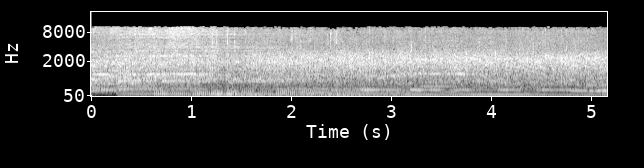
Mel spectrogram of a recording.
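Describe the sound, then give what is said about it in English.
A crowd applauds and cheers loudly and steadily for the whole stretch, a dense wash of clapping and shouts, with low sustained tones humming underneath, as an evening church audience cheers for itself at the preacher's request. “Et acclamez-vous très fort ce soir s'il vous plaît.”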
